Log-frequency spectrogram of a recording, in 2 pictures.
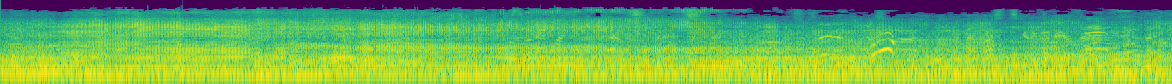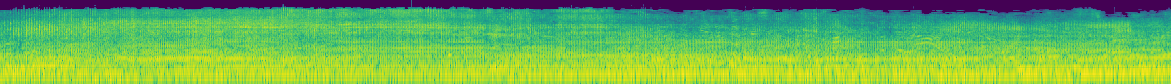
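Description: Small pit bike engines running and revving as the bikes race, their pitch rising and falling with the throttle.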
